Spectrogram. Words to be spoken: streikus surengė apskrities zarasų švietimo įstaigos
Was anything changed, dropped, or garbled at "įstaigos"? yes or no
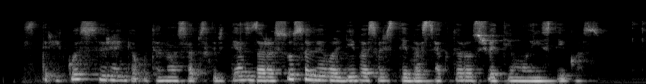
no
